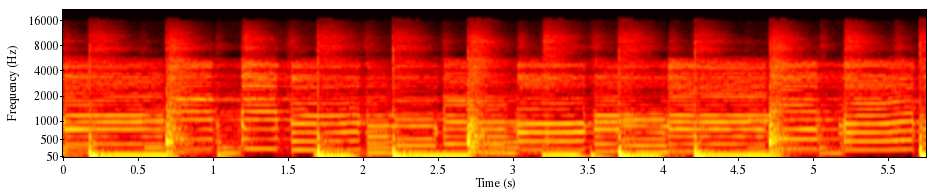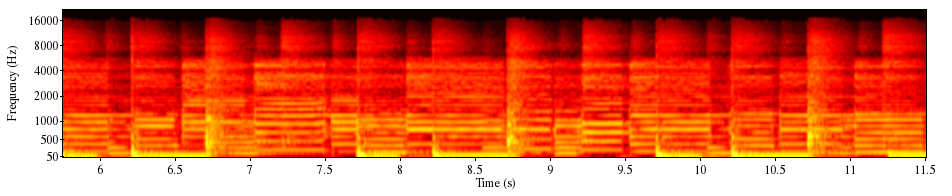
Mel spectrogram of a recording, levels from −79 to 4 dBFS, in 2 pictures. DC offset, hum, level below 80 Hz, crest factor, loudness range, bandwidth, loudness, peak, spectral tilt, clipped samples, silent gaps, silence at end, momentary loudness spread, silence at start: under 0.1%; none; -26 dBFS; 18 dB; 1 LU; 17.5 kHz; -19 LUFS; 0 dBFS; -4.5 dB/octave; under 0.1%; none; 0 s; 4 LU; 0 s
